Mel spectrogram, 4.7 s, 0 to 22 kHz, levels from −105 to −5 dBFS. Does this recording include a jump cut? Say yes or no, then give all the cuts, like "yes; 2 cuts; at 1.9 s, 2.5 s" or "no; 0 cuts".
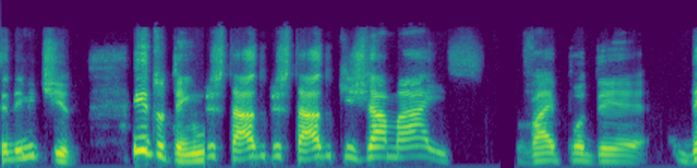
yes; 3 cuts; at 1.4 s, 1.8 s, 3.3 s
